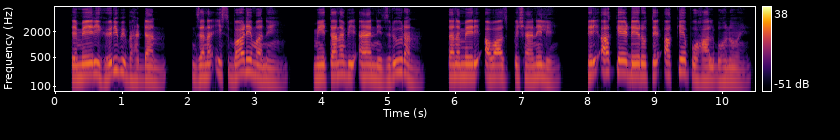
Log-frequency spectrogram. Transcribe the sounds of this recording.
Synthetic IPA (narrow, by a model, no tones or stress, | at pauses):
t̪emeːɾiɦeːɾibʱibʱɛːɖan | d͡ʒɐnãʔɪsbaːɽemɐ̃neĩ | mĩt̪ɐnãbʱiʔɛ̃nĩzɐɾuːɾɦɐn | t̪ɐnameːɾiʔaːʋaːzpɪʃɛːñili | pʰɪɾiʔɐːkːeɖeːɾot̪eʔɐːkːepoɦaːlbʱoːnoːẽː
